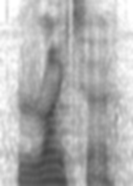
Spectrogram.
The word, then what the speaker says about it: writer: Because what happens is that T in writer is voiced, sort of like voiced. Um it sounds a bit like rider. Okay, so the first one, writer.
